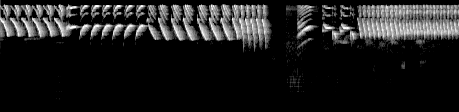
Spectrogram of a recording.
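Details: Caged canary singing long rolls that provoke other canaries to sing: rapid repeated high whistled sweeps and trills, shifting through several phrase types, with a brief pause before a fast buzzy roll.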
